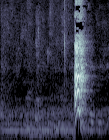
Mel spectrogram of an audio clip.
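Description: A man's short, loud exclamation, "Ah!", about one and a half seconds in, over a faint steady hum.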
